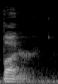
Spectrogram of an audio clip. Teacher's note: before an unstressed syllable it'll become more of a quick flap sound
